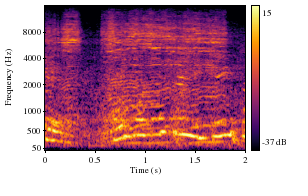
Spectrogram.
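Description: A person talking near the microphone; the words are not made out.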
